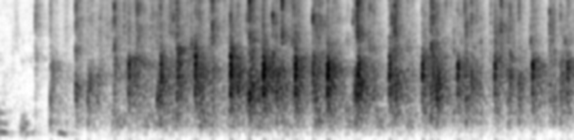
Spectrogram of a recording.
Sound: audience applauds

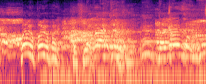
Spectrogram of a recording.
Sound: devilish laughter

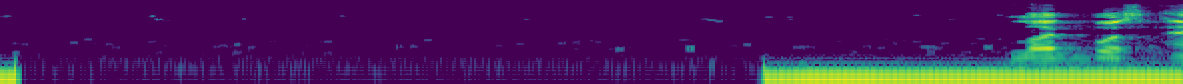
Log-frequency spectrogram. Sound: birds chirping

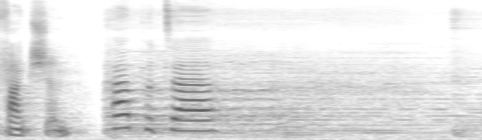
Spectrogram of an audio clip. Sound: all exhale

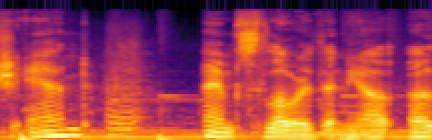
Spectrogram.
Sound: fart

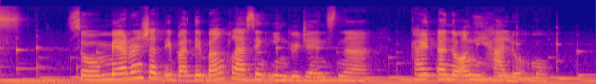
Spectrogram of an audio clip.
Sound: speaking in foreign language

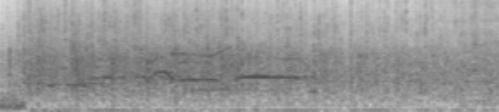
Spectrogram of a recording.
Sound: audience applauds

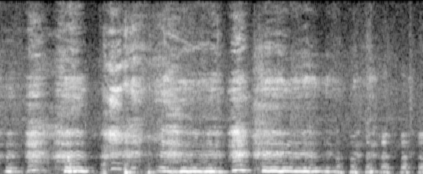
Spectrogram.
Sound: laughing

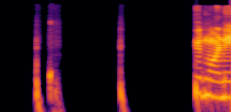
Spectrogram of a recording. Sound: microphone tapping

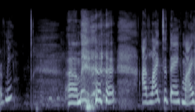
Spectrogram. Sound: all laughing

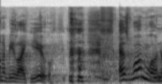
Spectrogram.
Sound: laughs

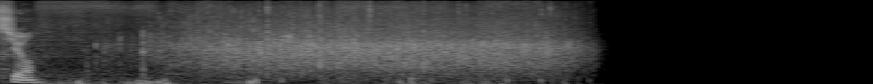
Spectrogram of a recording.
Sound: applause

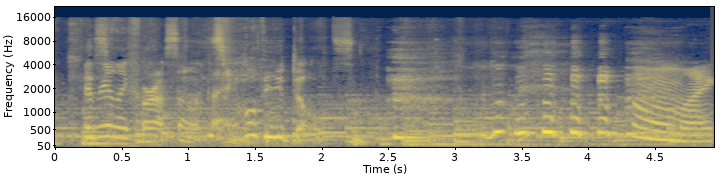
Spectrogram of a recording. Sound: laughs

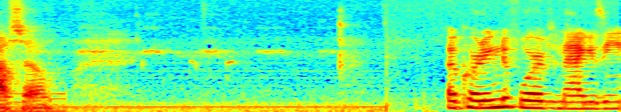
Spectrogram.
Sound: crickets chirping

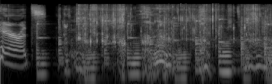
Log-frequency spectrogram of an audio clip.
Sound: crunch

